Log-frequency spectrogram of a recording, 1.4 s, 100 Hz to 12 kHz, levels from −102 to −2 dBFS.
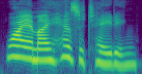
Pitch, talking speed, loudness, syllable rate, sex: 240 Hz, 170 wpm, -17 LUFS, 5.3 syllables/s, female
